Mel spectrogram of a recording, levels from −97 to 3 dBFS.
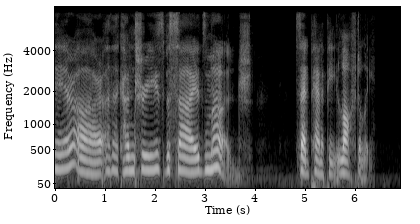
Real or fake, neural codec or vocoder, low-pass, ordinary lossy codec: fake; vocoder, 22.05 kHz, 80 mel bands, WaveNeXt; 7.2 kHz; AAC, 32 kbps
